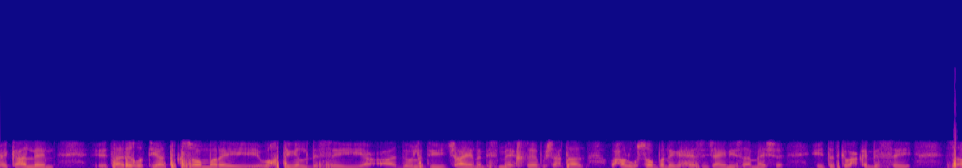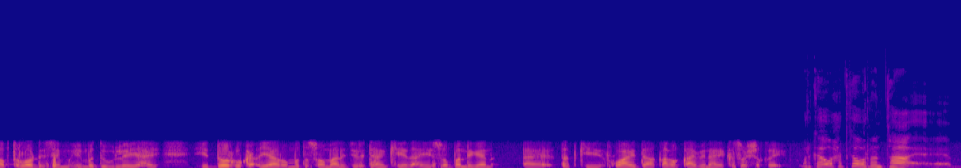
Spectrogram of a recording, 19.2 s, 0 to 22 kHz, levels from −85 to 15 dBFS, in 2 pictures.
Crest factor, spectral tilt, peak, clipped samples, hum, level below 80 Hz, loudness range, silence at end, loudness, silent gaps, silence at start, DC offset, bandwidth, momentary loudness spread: 26 dB; -5 dB/octave; -6 dBFS; under 0.1%; none; -70 dBFS; 3 LU; 0.1 s; -30 LUFS; none; 0 s; under 0.1%; 12 kHz; 11 LU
